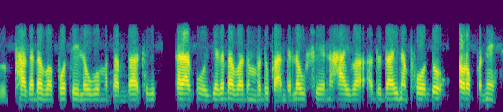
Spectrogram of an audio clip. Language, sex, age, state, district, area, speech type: Manipuri, male, 45-60, Manipur, Imphal East, rural, conversation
